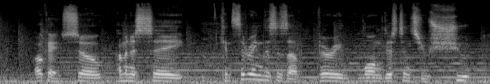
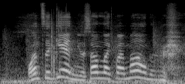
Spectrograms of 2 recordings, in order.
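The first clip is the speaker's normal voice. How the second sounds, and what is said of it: Yiddish-sounding female character voice. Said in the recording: “I love this voice. ... female characters that I voice exclusively. ... Yiddish-sounding woman.”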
